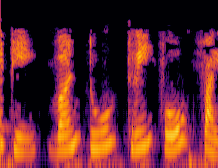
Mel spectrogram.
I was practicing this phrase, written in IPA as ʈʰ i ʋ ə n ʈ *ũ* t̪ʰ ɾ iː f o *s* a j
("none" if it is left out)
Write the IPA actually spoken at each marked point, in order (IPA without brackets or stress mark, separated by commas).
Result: u, f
